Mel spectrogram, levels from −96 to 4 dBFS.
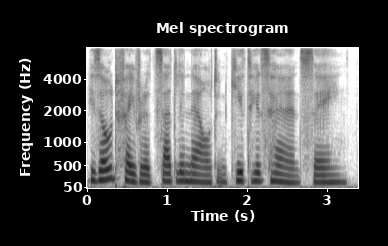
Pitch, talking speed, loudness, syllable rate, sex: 165 Hz, 175 wpm, -19 LUFS, 4.7 syllables/s, female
